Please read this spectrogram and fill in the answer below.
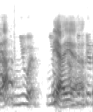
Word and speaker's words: Nguyen: Okay, so the G is silent because there's a G there, isn't it? Yeah, so if you can imagine it spelt like, in your mind, you can spell like Newin, so Nguyen.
